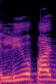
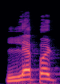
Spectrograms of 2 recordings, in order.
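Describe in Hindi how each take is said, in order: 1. पहला अक्षर 'lee-oh' की तरह बोला जाता है। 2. पहला अक्षर 'leh' की तरह बोला जाता है। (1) "लियोपार्ड नहीं पढ़ना है" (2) "लेपर्ड पढ़ना है"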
